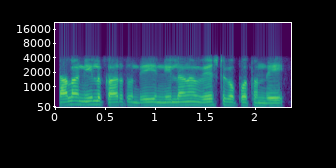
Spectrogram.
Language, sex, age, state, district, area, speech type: Telugu, male, 30-45, Andhra Pradesh, Chittoor, rural, conversation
